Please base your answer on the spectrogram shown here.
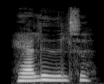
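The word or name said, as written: hærledelse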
